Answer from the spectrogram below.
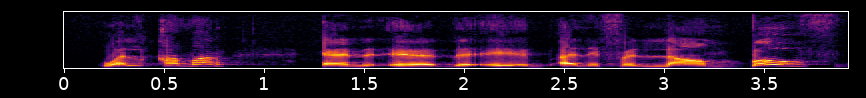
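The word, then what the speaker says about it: والقمر: then if you connect if you connect were with lam if you if you pronounce then you have to connect wow with lam and you say well kamar and alif goes away there is no no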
